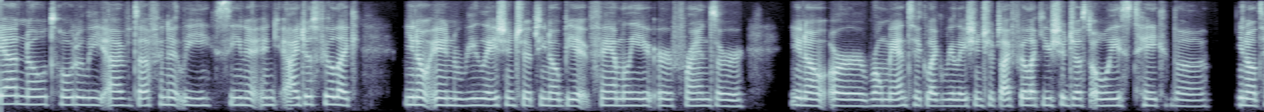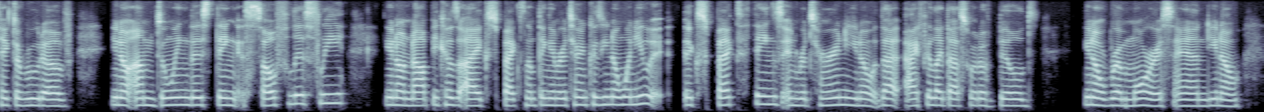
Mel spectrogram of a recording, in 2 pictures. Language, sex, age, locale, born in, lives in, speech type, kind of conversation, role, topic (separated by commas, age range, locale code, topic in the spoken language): English, female, 20-24, en-US, United States, United States, conversation, unstructured, none, How can small, everyday gestures strengthen your relationships, and what are their limits?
